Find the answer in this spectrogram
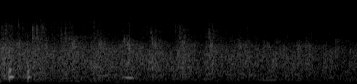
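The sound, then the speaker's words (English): Steady audience applause fills the space, a dense, continuous patter of many hands clapping at a fairly even level for several seconds, with no voices rising above it. “and so I'm just going to say that one more time so that we can greet that with applause.”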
